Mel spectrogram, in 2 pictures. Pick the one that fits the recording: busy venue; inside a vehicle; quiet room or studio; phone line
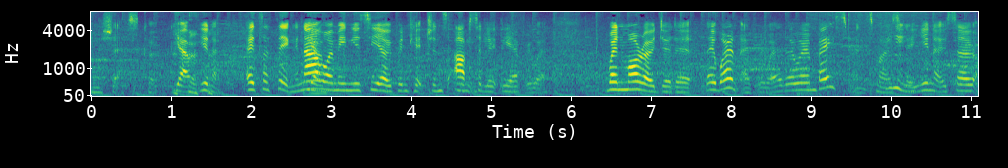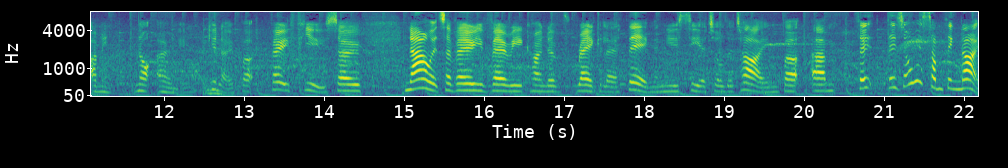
busy venue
